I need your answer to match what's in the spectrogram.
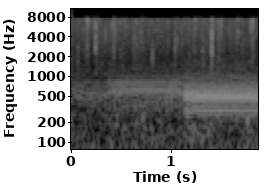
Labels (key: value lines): label: biophony, croak
recorder: SoundTrap 500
